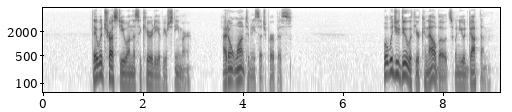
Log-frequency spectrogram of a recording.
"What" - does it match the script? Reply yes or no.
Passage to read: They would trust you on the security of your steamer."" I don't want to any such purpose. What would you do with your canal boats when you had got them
yes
